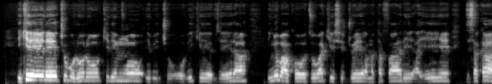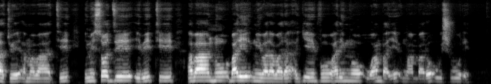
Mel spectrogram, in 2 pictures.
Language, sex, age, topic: Rundi, male, 25-35, education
